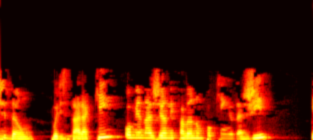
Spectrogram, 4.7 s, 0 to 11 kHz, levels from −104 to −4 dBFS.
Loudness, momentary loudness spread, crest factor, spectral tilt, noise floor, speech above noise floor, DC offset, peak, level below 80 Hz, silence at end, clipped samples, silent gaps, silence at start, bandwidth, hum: -22 LUFS; 11 LU; 14 dB; -11.5 dB/octave; -76 dBFS; 55 dB; under 0.1%; -8 dBFS; -48 dBFS; 0.65 s; under 0.1%; none; 0 s; 5.8 kHz; none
